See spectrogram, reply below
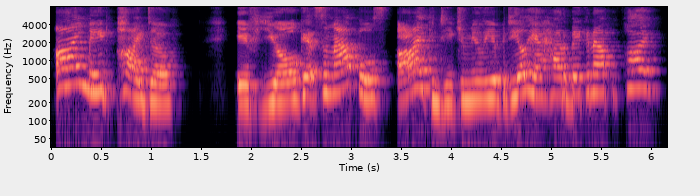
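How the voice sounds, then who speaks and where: A woman voicing a brisk, jokey storybook grandmother with a cheerfully bossy manner. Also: high voice, lively intonation, a bit bright, voice pushed up. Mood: jokingly bossy. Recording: roomy echo.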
